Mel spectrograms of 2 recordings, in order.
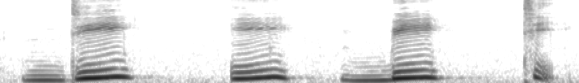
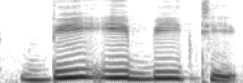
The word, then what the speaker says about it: debt: look at these words d e bt d eb t nam la cara de la vega it's not depth it is debt the b is silent okay we don't say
